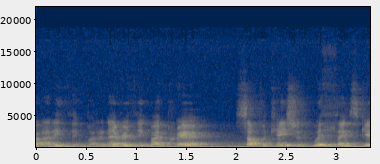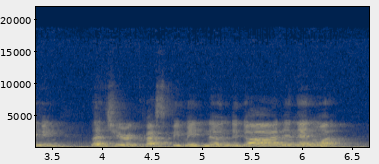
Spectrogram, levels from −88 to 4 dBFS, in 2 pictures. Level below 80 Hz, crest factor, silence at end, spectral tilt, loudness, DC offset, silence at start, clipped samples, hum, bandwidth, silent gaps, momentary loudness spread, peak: -38 dBFS; 16 dB; 0 s; -6.5 dB/octave; -24 LUFS; under 0.1%; 0 s; under 0.1%; none; 18 kHz; none; 8 LU; -8 dBFS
